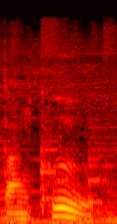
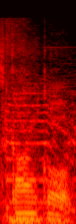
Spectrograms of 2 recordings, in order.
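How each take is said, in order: First: The second syllable ends in an 'oo' vowel. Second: The second syllable ends in an 'oh' vowel. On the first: The speaker calls it right. "so it's Gonku" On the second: The speaker calls it wrong. "I thought it was Gonko"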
